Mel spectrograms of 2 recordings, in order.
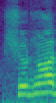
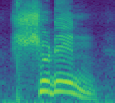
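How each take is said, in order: First: Not is said as a full separate word. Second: Not is shortened and joined to should. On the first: "Should not is shouldn't" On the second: "Should not is shouldn't"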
